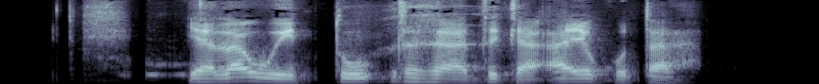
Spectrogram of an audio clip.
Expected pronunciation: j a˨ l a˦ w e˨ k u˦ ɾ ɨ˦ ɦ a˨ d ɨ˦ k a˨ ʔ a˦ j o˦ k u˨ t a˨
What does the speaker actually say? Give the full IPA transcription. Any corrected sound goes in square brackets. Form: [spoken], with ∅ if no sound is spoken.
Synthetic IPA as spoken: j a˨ l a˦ w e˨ [t] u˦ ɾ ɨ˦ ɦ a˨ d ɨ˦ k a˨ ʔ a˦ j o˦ k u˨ t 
